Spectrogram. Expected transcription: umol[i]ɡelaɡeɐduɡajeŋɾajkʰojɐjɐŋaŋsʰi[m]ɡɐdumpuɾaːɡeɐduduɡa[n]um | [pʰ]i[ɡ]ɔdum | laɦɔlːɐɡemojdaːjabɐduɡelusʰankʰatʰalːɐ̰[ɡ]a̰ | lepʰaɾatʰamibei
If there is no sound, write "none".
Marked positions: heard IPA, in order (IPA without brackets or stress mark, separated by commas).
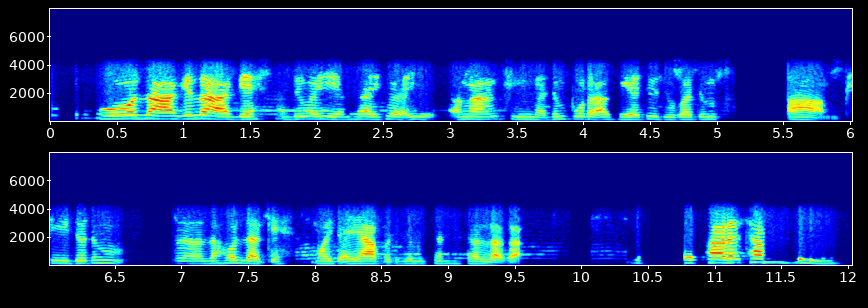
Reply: a, ŋ, d, pʰ, d, ɡ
